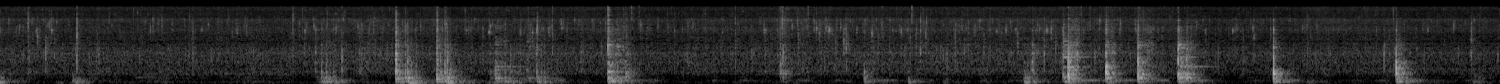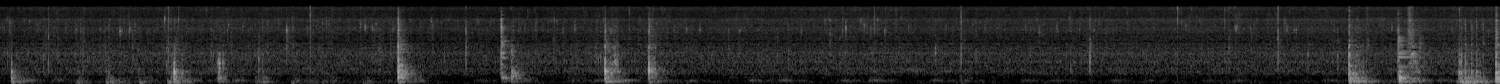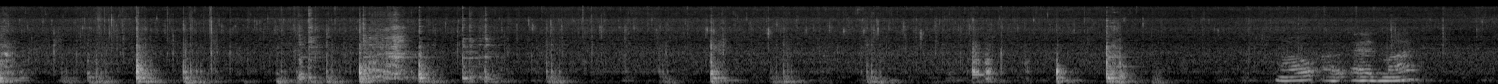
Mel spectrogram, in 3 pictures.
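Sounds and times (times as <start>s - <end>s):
food sizzling in hot oil: 0.0s - 44.9s
metal spoon scraping a pot: 4.4s - 6.4s, 10.2s - 12.1s, 28.5s - 32.2s, 32.8s - 35.8s, 36.6s - 39.0s, 39.6s - 41.5s.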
